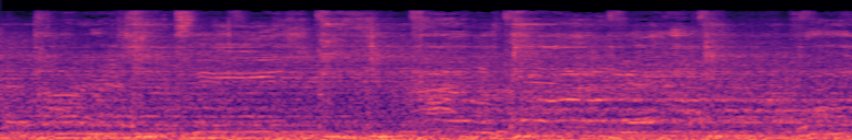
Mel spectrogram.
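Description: Live rock band playing loud through a concert PA, heard from the crowd: a male lead singer sings over electric guitars and a steady drum beat.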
